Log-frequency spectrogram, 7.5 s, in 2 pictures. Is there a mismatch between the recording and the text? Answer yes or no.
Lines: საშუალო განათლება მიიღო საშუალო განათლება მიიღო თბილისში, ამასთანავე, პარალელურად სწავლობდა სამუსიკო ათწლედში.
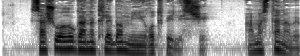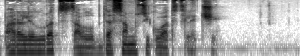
yes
